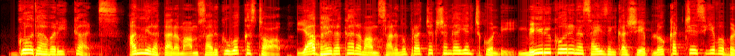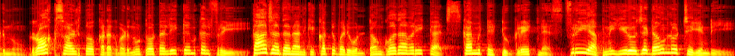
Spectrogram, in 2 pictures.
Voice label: Telugu Male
